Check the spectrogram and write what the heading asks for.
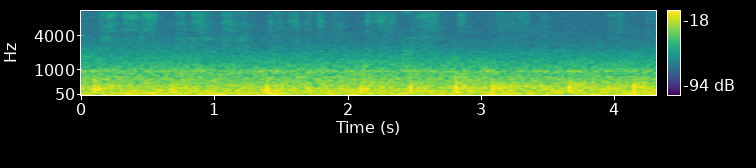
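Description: Felt-tip marker writing on a whiteboard: a run of faint short strokes as words are written out.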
